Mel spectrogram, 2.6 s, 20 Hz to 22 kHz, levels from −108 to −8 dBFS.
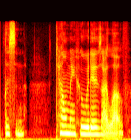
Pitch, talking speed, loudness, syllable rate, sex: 200 Hz, 185 wpm, -15 LUFS, 4.9 syllables/s, female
